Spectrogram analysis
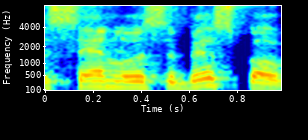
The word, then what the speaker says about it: San Luis Obispo: And then I said, "Well, I've never been to San Luis Obispo before." And she said, "Oh, you pronounced it right."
